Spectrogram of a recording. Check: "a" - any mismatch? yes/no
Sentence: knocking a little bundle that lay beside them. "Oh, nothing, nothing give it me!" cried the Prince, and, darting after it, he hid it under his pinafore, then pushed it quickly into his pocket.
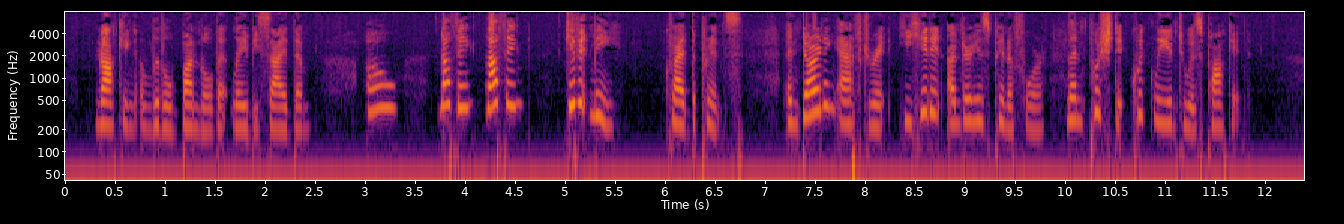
no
